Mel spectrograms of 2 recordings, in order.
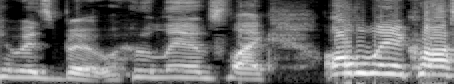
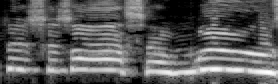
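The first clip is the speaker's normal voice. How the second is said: high-pitched excited squeal; hammed-up delighted woo; Momoa; 11 semitones higher than usual. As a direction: cheer in a much higher voice, rising to a whoop. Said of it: "Momoa's like".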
